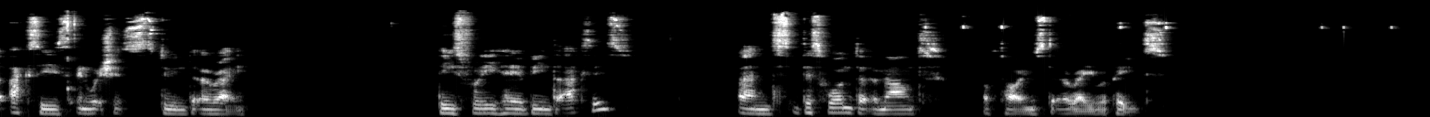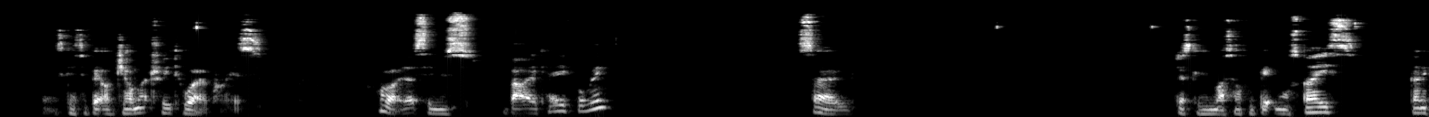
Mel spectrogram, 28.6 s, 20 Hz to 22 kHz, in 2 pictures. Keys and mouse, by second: 3.3 click, 3.8 click, 9.1 click, 9.5 click, 9.9 click, 11.1 click, 11.5 click, 13.1 click, 13.3 click, 13.8 click, 16.2 click, 17.2 middle drag, 18.3 shift+middle drag, 18.7 middle drag, 24.0 click, 24.8-25.8 drag, 27.5 click.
